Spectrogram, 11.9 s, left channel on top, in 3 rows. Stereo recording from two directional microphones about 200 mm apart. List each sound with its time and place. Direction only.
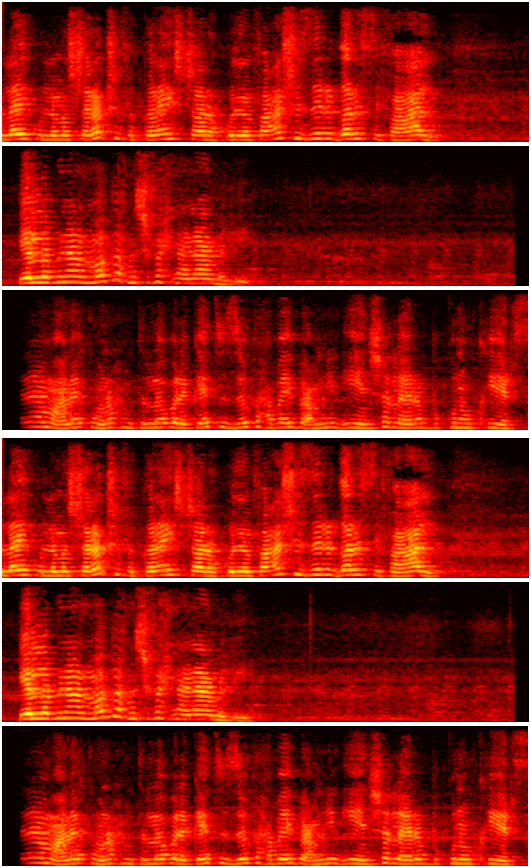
0.0 s speech: 25° right (ahead or behind)
8.0 s speech: 15° left (ahead or behind)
